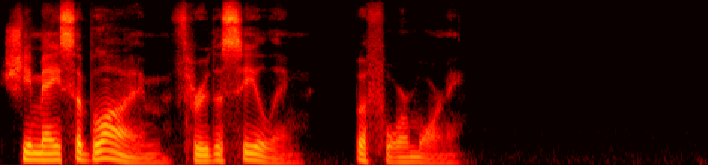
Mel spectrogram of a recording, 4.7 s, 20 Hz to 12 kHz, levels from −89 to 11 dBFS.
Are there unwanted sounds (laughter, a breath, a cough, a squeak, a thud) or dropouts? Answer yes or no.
no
